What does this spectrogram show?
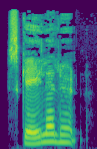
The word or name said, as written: skalaløn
